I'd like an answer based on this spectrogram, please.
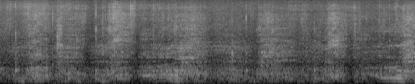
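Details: Fighting bears, with a mother bear attacking a male to protect her cubs: a continuous rasping, noisy growl with low rumbling pulses and short roaring swells, heard against a busy outdoor background.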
